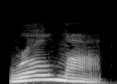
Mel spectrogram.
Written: rollmop

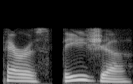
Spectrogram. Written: paresthesia

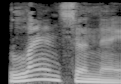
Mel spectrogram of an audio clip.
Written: lancinate

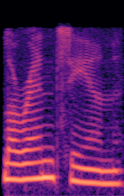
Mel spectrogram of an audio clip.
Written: Lawrencian

